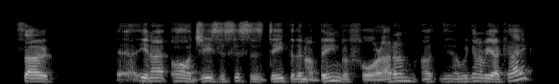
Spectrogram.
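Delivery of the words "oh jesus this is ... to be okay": put-on worried, cautious grandmother voice. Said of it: "I would talk to Nana in this setting".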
